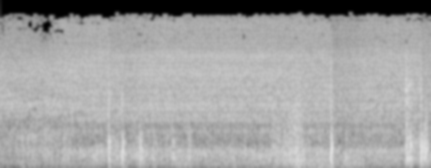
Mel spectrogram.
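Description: Kitchen tap running, a steady hiss of water, with a few light knocks as the camera is handled and set in place.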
